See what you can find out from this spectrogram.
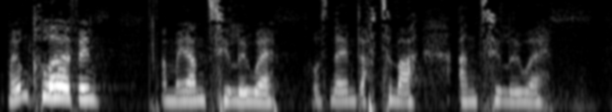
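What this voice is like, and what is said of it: Hoarse, failing voice. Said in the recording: “I keep losing my voice”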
